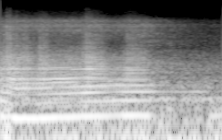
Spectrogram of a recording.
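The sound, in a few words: tuned Alfa Romeo Giulia Quadrifoglio accelerating and shifting in race mode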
